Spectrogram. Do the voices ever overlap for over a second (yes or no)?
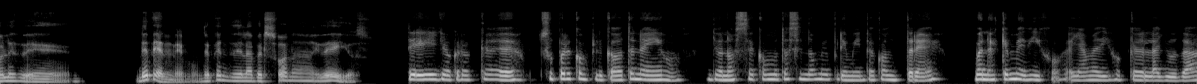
no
